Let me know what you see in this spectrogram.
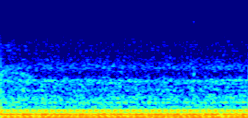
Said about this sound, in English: The engine's running. Wanted to warm up the place for you.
